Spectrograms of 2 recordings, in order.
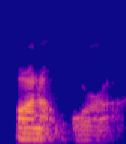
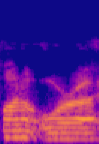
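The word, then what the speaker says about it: Whānau Ora: That word on the top there is pronounced Whana Ora. It looks like Wanatahi, but it's Whana Ora.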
